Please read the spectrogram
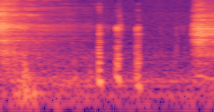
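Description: A man's breathy exhale, then a short chuckle of three quick pitched puffs about a second in.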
